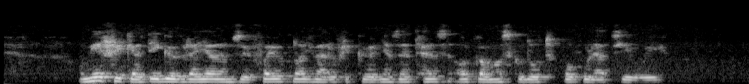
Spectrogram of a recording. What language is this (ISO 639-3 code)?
hun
